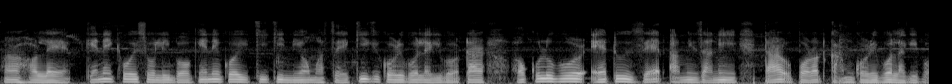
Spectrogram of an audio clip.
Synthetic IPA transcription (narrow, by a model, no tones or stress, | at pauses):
aɹɦɔlɛkɛnɛkojsolibɔkɛnɛkojkikinijɔmasɛkikkoɹibɔlaɡibɔ̰taɹxɔkɔlʊbʊɹɛtʊzɛ̰ta̰mizanitaɹṵpɔɹɔtkamkoɹibɔlaɡibɔ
